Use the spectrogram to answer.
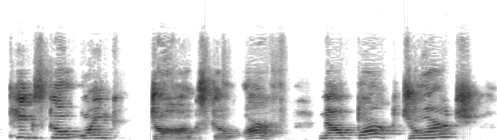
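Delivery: high, loud, insistent story mother; frustrated mother. A narrator's reading. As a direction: press each word in exasperation. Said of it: "Mother is getting frustrated".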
